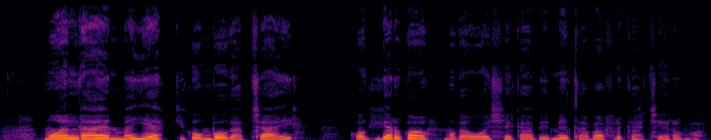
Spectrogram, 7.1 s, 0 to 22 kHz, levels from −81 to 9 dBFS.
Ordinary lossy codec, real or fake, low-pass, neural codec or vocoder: none; real; none; none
